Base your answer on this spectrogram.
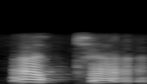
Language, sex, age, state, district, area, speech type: Hindi, male, 45-60, Rajasthan, Karauli, rural, conversation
